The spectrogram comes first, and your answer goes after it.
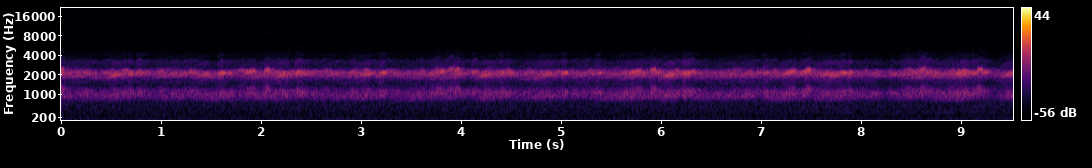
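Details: Many frogs calling together at a spring wetland, recorded live: a thick wall of rapid, buzzing croaks, the higher tone flickering and pulsing slightly while the mass of voices never pauses.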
